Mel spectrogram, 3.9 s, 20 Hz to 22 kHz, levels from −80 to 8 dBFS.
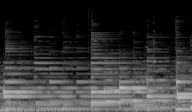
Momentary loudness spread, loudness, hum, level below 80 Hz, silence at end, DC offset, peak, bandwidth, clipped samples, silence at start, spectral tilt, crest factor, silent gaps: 8 LU; -23 LUFS; none; -50 dBFS; 0 s; under 0.1%; -8 dBFS; 11 kHz; under 0.1%; 0 s; -8 dB/octave; 14 dB; none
